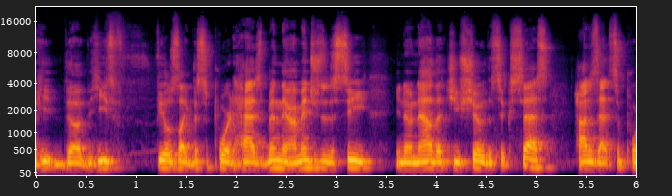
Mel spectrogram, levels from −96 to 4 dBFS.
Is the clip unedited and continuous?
yes; 0 cuts

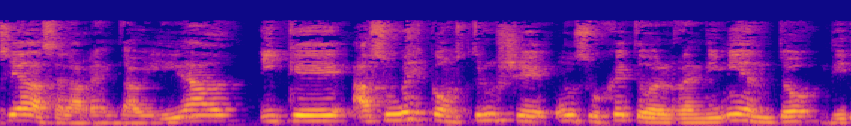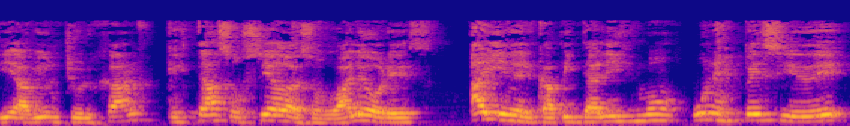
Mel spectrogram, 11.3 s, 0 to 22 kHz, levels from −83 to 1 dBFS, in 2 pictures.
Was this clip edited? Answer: yes; 3 cuts; at 1.6 s, 6.7 s, 8.7 s

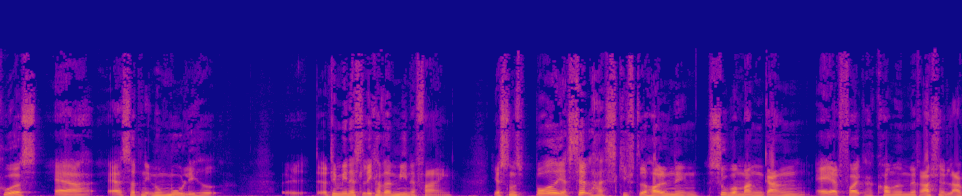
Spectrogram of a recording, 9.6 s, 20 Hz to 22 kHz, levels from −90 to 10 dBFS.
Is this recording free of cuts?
no; 1 cut; at 7.0 s

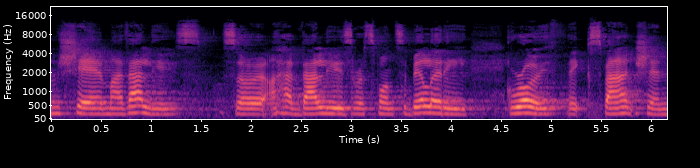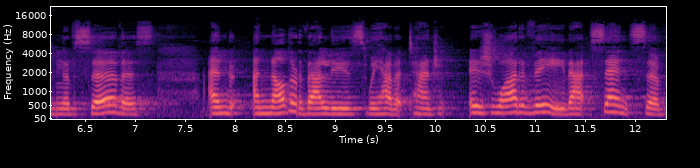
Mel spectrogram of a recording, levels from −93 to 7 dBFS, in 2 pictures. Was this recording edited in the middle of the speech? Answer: yes; 5 cuts; at 3.0 s, 4.5 s, 6.2 s, 8.6 s, 10.3 s

